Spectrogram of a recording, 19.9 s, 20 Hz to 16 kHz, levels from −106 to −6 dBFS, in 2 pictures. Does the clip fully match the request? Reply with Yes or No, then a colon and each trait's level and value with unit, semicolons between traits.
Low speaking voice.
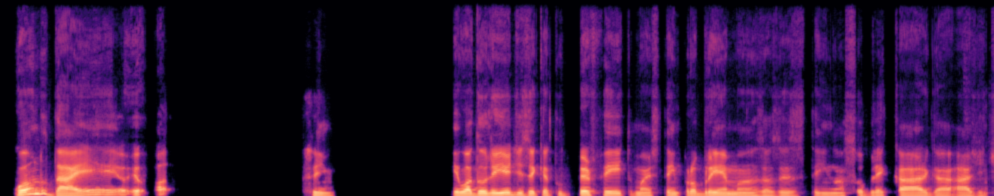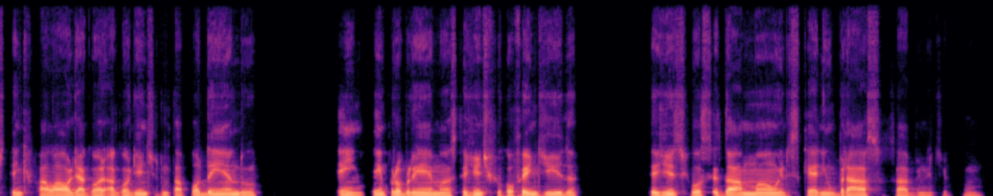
Yes: low, 115 Hz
